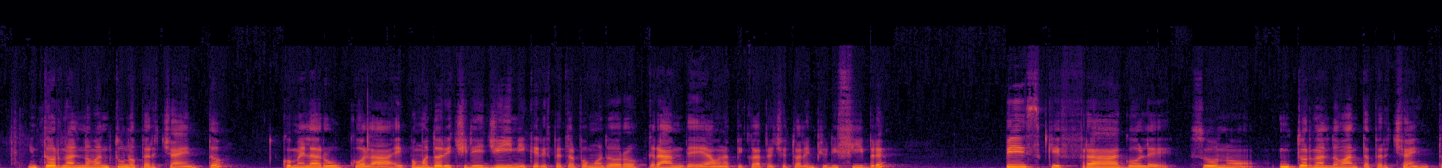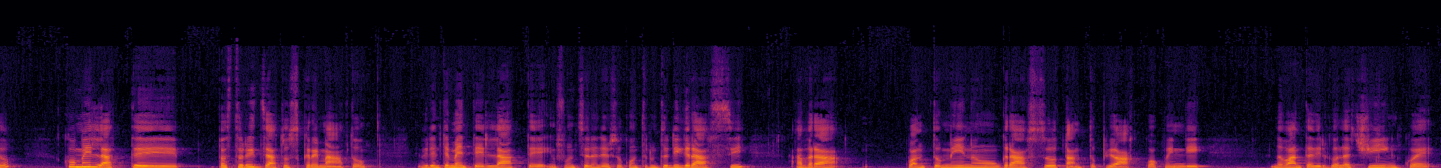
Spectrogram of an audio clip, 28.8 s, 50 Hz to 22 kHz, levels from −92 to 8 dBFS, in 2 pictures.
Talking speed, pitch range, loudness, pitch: 110 wpm, 170-200 Hz, -25 LUFS, 185 Hz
